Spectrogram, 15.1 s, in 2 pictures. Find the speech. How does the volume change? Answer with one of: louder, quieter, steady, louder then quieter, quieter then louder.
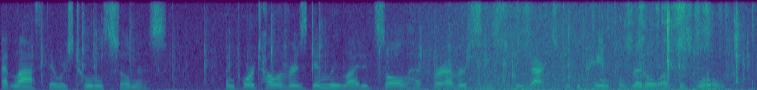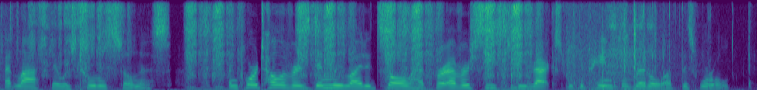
louder.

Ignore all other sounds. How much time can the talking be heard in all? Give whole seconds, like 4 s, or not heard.
15 s.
